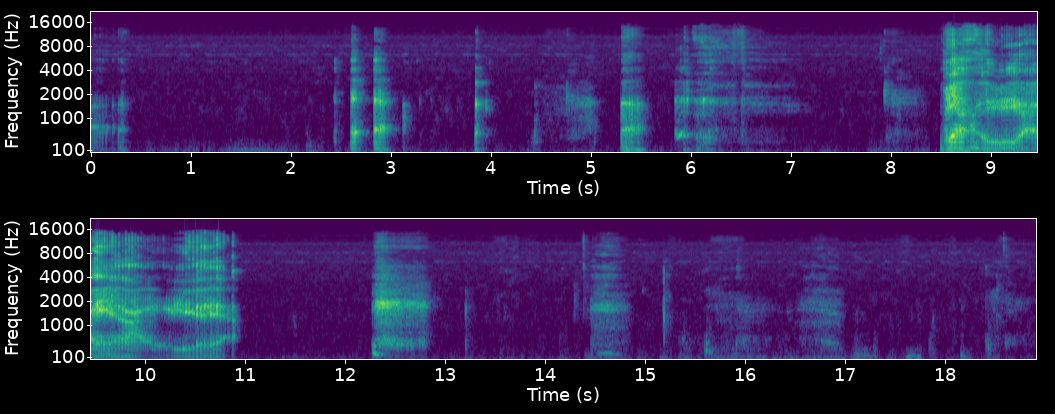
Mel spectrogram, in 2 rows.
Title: Burping Lady1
